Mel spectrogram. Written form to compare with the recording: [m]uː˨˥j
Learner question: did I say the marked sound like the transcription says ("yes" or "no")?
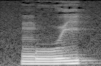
yes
